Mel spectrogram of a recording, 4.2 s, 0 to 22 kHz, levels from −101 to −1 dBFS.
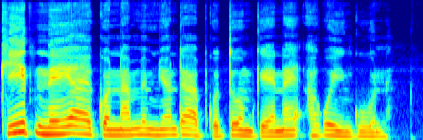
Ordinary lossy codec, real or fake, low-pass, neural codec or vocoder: none; real; none; none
